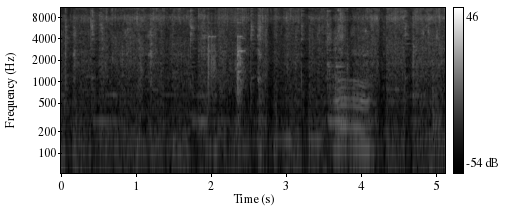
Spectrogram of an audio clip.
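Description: Dried anchovies (ikan bilis) frying in hot oil with shallots and garlic, sizzling steadily, while a spoon is stirred through them with frequent clicks and scrapes against the pan. A brief pitched hum comes about four seconds in.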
